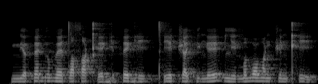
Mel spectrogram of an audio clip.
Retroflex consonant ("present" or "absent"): absent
